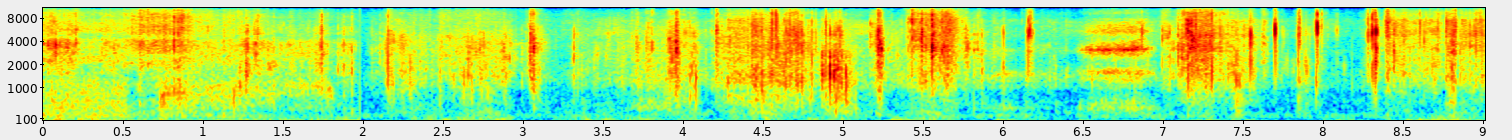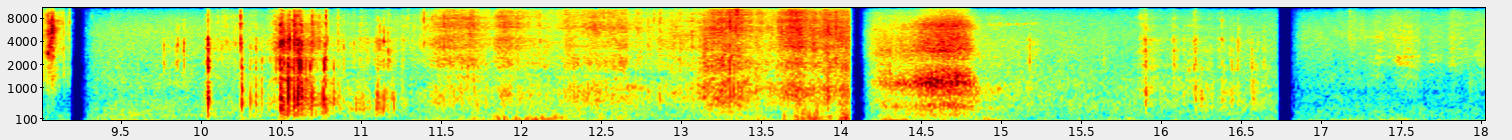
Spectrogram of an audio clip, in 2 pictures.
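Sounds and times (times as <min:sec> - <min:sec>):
dry bark crackling: 0:00.0 - 0:09.2
dry leaves rustling and crunching: 0:01.9 - 0:09.2, 0:11.0 - 0:14.1.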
